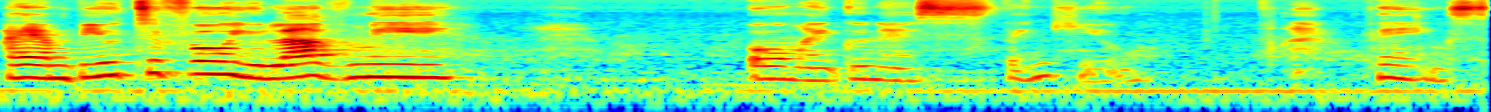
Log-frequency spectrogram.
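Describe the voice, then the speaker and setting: A woman's voice: a little high, steady tone, slow, pauses often, a little hiss or hum. Playful woman streamer, echoey room. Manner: playful, teasing, laughs often. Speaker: livestream host. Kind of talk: casual chat with viewers.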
